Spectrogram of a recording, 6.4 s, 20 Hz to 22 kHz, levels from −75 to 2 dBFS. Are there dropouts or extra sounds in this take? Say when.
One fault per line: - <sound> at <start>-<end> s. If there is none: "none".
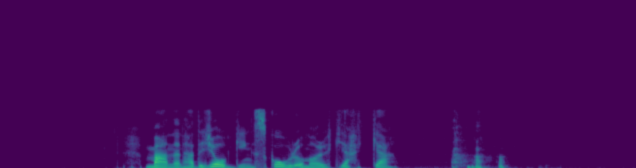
- laugh at 4.5-5.1 s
